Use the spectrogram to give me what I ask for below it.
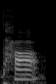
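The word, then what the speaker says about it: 他: they all these like pronouns they're actually all pronounced the same way as ta or tamman for a plural number of people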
